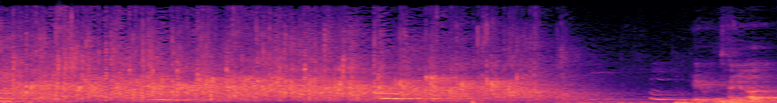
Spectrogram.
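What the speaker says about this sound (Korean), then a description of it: "박수 한번 쳐주시겠어요?" Audience applause at a church student Christmas Eve recital fills most of the clip, steady and close, then thins out and stops, giving way to a few thumps and a voice speaking.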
